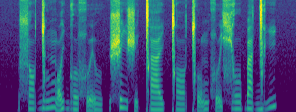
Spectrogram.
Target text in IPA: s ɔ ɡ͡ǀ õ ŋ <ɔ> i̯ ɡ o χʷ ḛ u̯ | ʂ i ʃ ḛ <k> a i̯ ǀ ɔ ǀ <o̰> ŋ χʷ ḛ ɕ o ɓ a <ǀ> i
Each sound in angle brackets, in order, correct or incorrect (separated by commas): incorrect, incorrect, correct, incorrect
